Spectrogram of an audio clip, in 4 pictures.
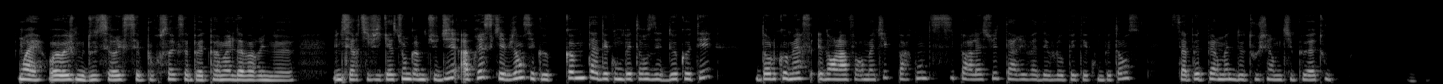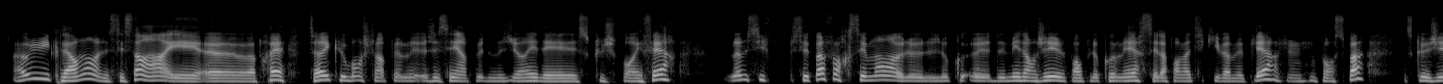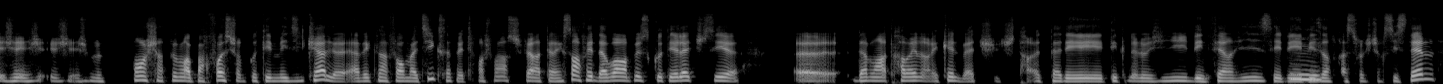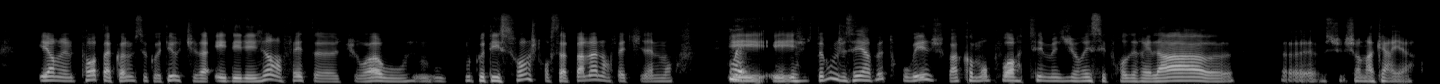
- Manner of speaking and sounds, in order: unintelligible speech; unintelligible speech; tapping
- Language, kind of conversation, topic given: French, advice, Comment puis-je développer de nouvelles compétences pour progresser dans ma carrière ?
